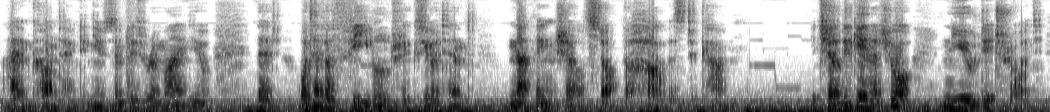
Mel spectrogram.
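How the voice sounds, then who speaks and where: An actor playing a gloating, menacing commander of an alien invasion fleet in a sci-fi audio drama, pompous and theatrical. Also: male voice, low voice, steady tone. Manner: pompous, slow, theatrical threats. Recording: echoey, distant transmission over music.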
